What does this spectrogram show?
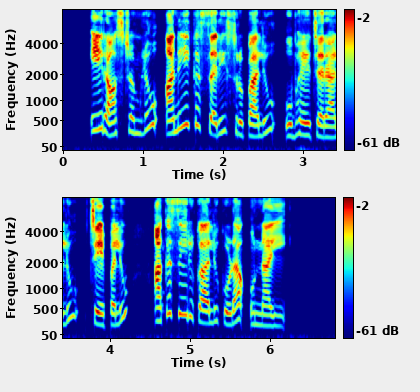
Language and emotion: Telugu, neutral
